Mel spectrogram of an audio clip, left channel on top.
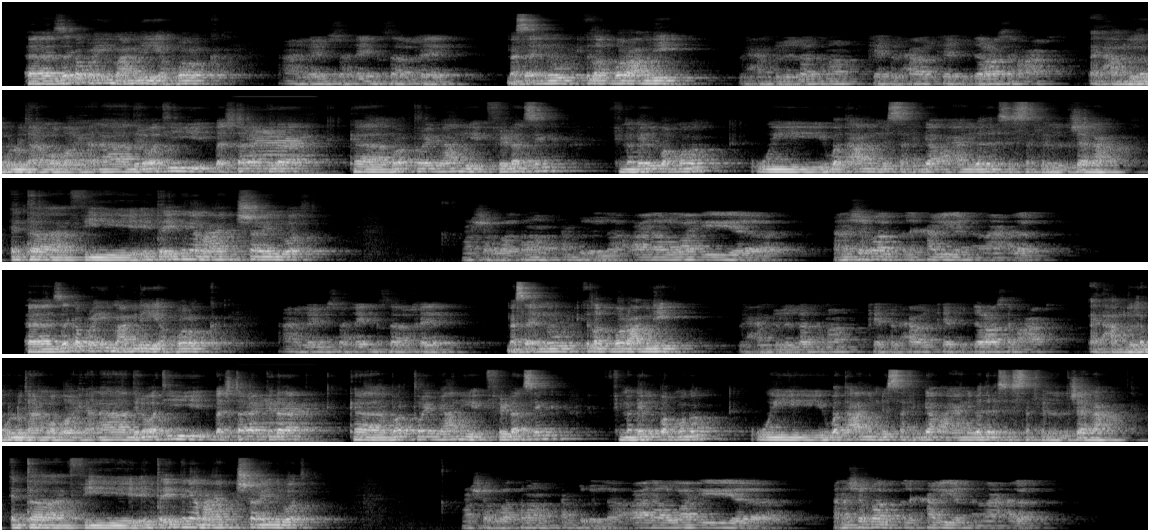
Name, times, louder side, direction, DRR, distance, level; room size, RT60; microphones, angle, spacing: voice 1, 0.2-2.1 5.0-6.8 10.9-14.5 14.9-17.1 17.6-18.5 18.9-22.6 23.0-25.9, right 1 dB, 45° right, -2 dB, 4.5 m, -18 dB
voice 2, 2.8-4.4 7.4-10.4 27.5-30.6 31.2-33.2, right 1 dB, 75° right, -2 dB, 6.9 m, -25 dB
Livestock farm animals working animals, 13.7-14.6, left 5 dB, 75° left, 1.6 m, -30 dB
21.0 x 19.0 x 3.1 m, 0.95 s
head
